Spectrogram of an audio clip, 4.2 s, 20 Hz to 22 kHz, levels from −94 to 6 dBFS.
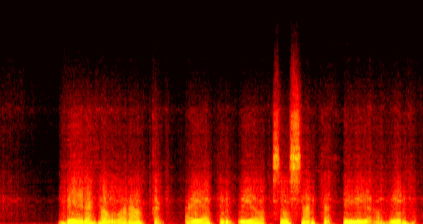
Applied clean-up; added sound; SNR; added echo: neural mask model RNNoise.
